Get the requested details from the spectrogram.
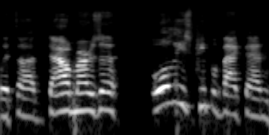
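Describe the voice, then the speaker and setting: A man with a bright, sharp tone projects a raised, high-pitched voice with ordinary pitch variation. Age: 60s. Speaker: pressure washing business owner. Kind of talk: casual chat.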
